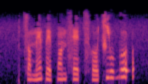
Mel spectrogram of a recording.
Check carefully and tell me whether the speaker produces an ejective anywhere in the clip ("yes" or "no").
no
